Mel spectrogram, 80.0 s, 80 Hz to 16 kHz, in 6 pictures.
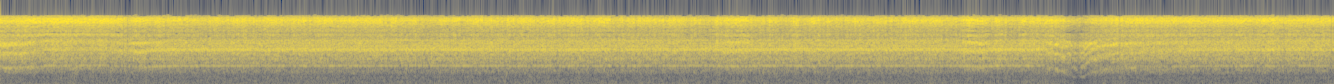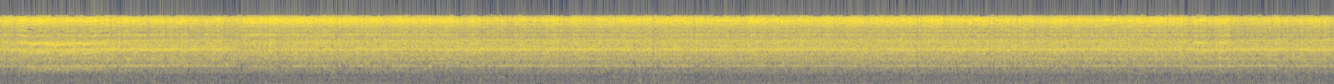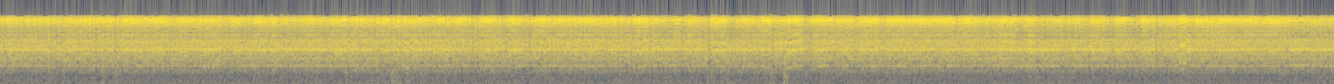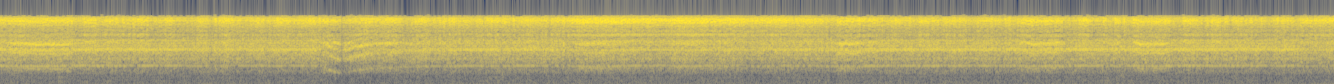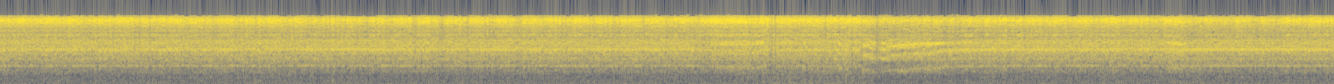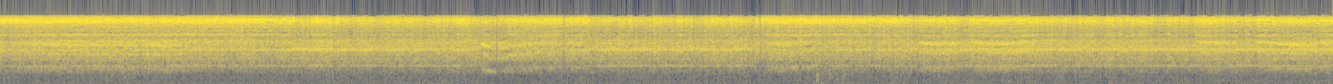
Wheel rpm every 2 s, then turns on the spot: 210, 230, 230, 230, 230, 180, 220, 220, 230, 230, 230, 230, 230, 230, 230, 230, 230, 240, 240, 230, 220, 210, 210, 230, 230, 230, 230, 230, 230, 230, 230, 210, 230, 220, 220, 230, 220, 230, 230, 230.
none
